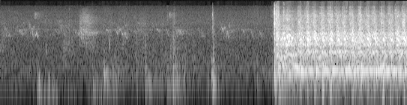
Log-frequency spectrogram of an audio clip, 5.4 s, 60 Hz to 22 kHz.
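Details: 1993 Ford F-250 7.3L IDI diesel with new injectors; the pump is suspected badly out of time. After a long crank while revved to redline, it suddenly catches into a loud, fast, steady clatter. Slow to fire; a worn water pump squeals the belts.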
